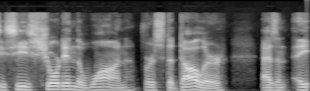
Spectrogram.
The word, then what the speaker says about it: yuan: I think you pronounce it yen. No, yuan.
